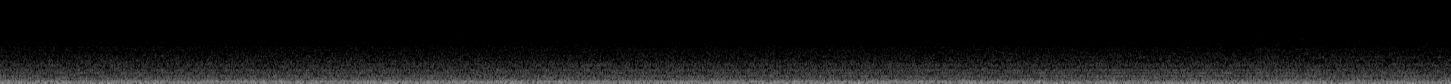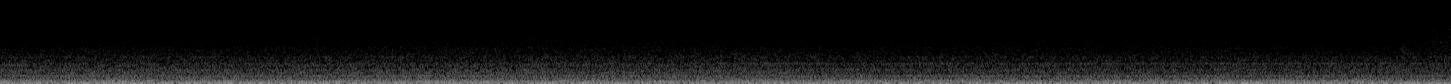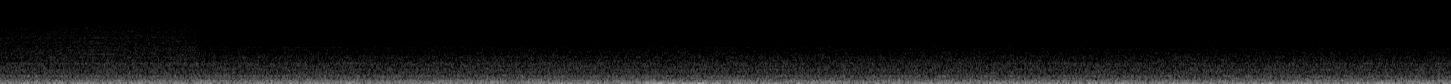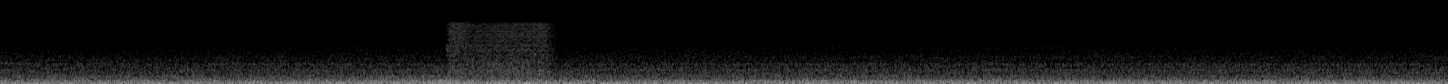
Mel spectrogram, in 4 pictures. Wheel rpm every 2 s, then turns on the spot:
0, 0, 0, 0, 0, 0, 0, 0, 0, 0, 0, 0, 0, 0, 0, 0, 0, 0, 0, 0, 0, 0, 0, 0, 0, 0, 0, 0, 0.
none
